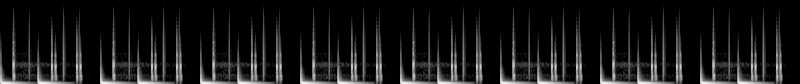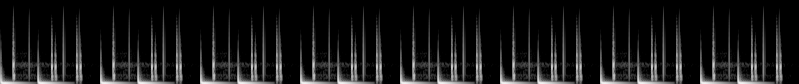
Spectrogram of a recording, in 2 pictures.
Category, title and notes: Music > Solo percussion
Organic Drum Loop 120bpm #001
This is a drum loop created with my beloved Digitakt 2. I like its organic simple sound.
120-bpm, 120bpm, beat, drum, drum-loop, drums, loop, neat, organic, percussion, percussion-loop, rhythm, Thermionic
